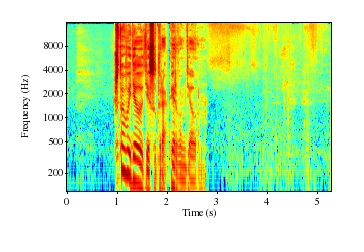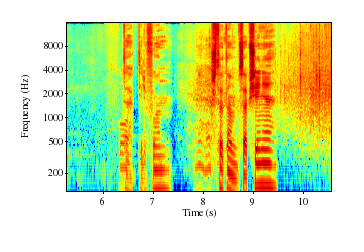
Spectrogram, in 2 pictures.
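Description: An elderly man speaks expressively into a microphone, with pauses.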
